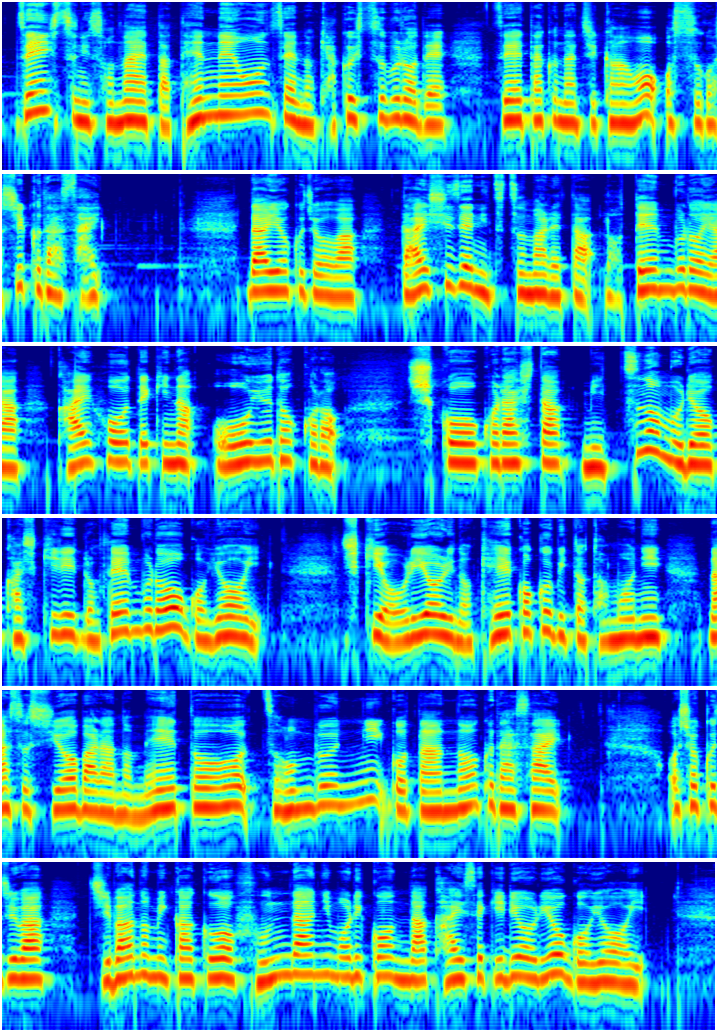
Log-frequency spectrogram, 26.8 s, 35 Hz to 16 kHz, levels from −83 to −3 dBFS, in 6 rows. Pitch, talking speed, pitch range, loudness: 215 Hz, 305 characters per minute, 200-235 Hz, -18 LUFS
